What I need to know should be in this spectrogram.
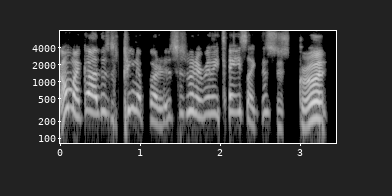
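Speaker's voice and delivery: very high, fast, amazed babble; tripping out. Retold or imitated. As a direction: gush like tasting real food for the first time. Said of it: "he's tripping the fuck out".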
